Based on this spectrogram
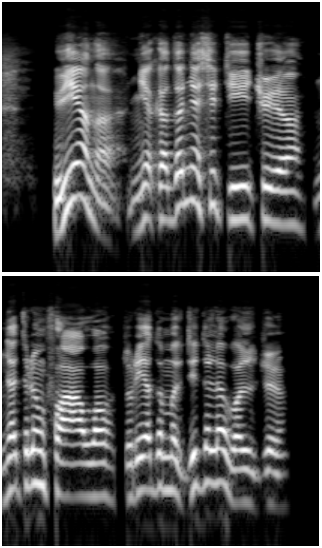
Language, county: Lithuanian, Šiauliai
